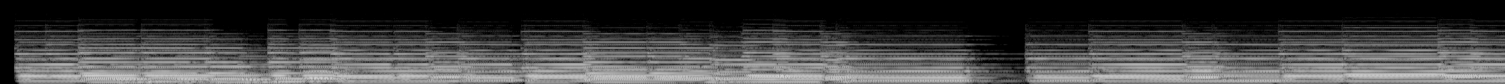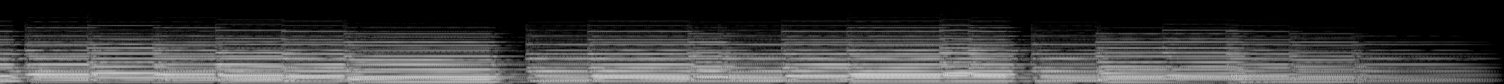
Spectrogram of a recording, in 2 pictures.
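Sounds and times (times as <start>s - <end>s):
organ in E flat: 0.1s - 30.0s.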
